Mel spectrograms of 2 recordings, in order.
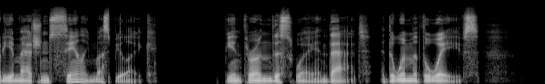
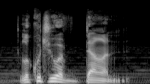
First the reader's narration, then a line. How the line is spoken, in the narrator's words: Kratos barked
